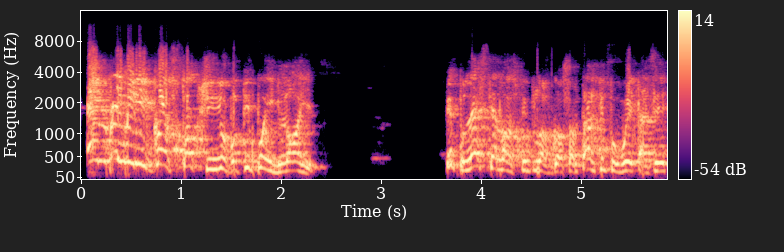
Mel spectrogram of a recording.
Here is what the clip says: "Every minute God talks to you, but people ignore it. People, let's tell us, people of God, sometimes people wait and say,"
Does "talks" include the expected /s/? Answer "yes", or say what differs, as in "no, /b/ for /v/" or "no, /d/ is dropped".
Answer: no, /s/ is dropped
